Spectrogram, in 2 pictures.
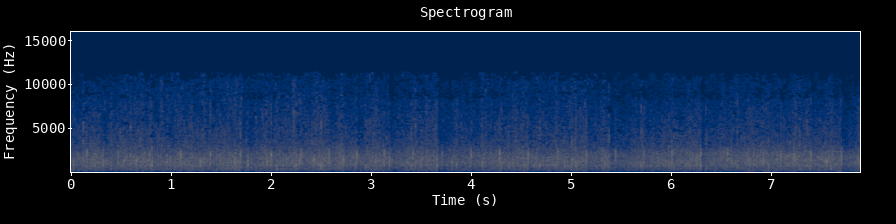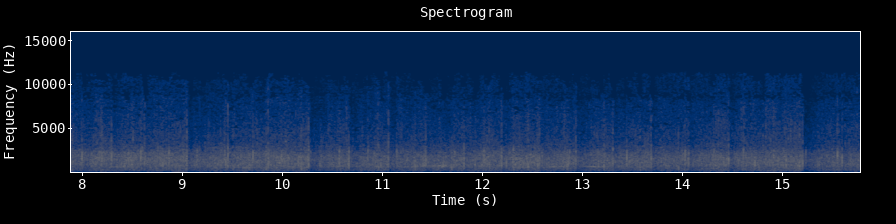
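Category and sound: crowd, applause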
